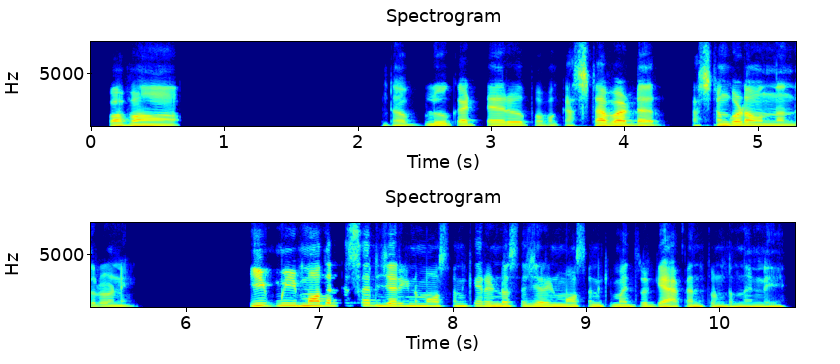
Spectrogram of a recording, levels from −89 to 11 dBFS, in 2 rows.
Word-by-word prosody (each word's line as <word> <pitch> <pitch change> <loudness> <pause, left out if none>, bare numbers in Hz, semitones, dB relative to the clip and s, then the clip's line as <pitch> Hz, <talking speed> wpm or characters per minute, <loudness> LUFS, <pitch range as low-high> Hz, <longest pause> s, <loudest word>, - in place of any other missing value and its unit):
పాపం 135 -4 +2 1.6
డబ్బులూ 120 +3 -3
కట్టారు. 155 0 +1
పాపం 130 -3 -8
కష్టపడ్డారు. 145 -2 +4 0.2
కష్టం 165 +7 -1
గూడా 165 -1 +6
ఉంది 130 -2 -2
అందులోని. 110 -3 -5 1.0
ఈ - - +9 0.2
మీ 240 - +2
మొదటిసారి 235 +2 +2
జరిగిన 210 0 0
మోసానికి, 195 0 -5
రెండోసారి 185 0 -2
జరిగిన 165 -1 0
మోసానికి 160 0 -5
మధ్యలో 150 +1 -4
గ్యాపెంతుంటుందండి? 140 -4 0
155 Hz, 110 wpm, -25 LUFS, 130-175 Hz, 1.6 s, ఈ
